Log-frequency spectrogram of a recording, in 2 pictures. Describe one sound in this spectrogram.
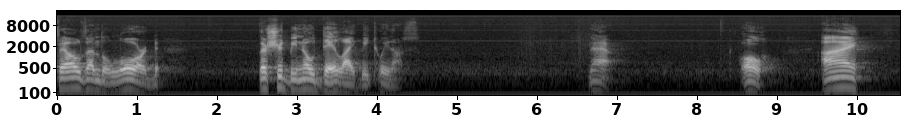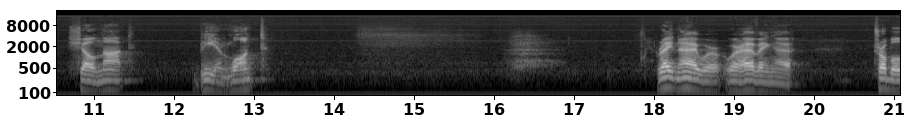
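An older man speaks with animation into a microphone, with long pauses.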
